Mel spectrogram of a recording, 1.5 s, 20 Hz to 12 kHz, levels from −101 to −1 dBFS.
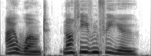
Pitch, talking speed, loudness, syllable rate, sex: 210 Hz, 235 wpm, -16 LUFS, 5.7 syllables/s, female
